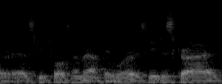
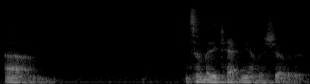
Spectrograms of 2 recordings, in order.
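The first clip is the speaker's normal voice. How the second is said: ordinary talk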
